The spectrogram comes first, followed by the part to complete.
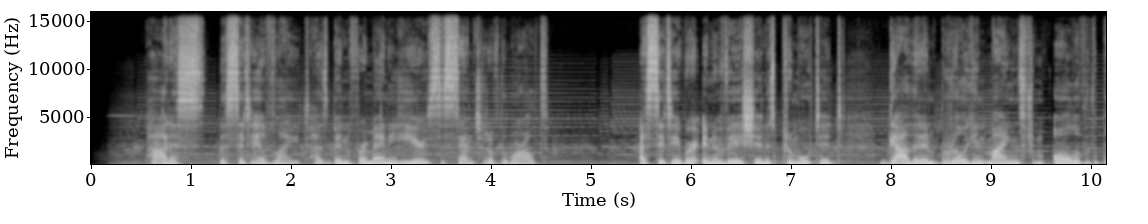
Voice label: Paris Travel Explainer

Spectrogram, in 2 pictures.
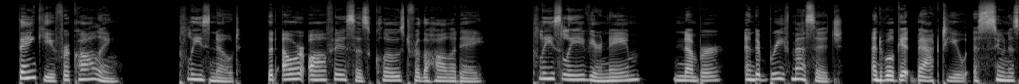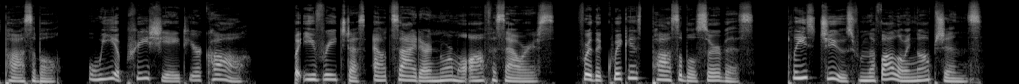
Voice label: Telephone

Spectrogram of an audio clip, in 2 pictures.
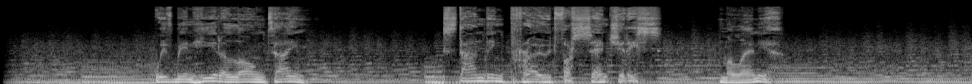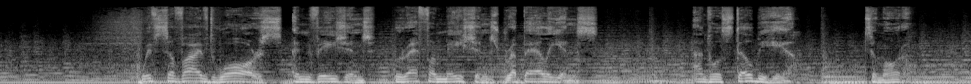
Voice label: Commercial; Historic Scotland

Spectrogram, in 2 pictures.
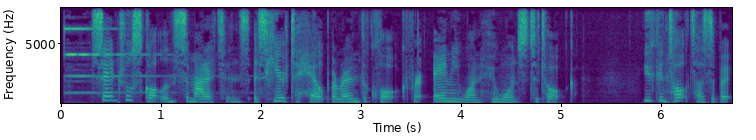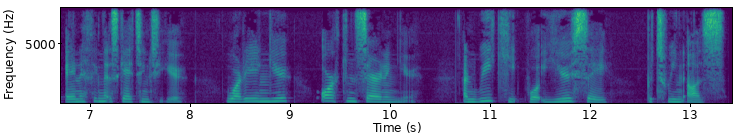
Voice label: Commercial; Samaritans

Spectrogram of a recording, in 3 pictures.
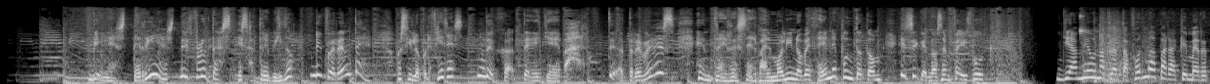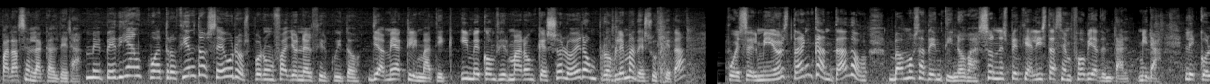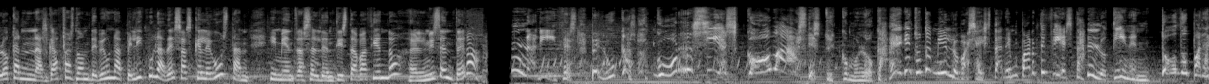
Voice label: radio acting

